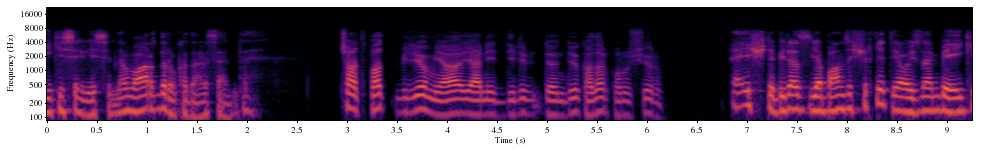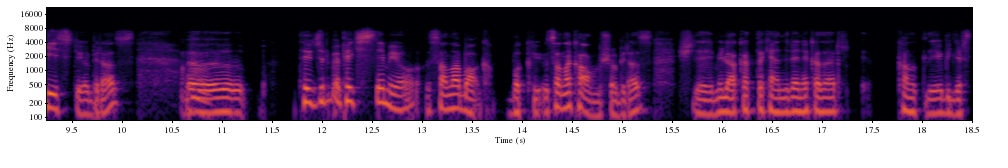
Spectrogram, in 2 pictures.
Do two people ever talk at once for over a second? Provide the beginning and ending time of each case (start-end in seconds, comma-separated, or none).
none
